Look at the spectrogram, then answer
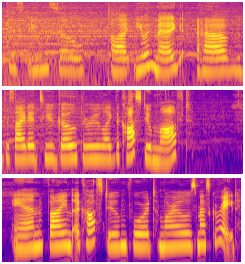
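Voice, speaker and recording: High-voiced woman running a tabletop game. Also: flat delivery, slow, faint music behind. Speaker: game master. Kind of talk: casual improvised narration of a tabletop game.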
